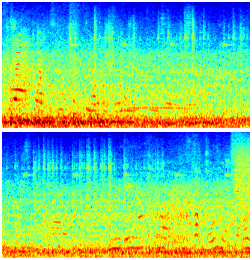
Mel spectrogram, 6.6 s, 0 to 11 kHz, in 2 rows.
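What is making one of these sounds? A Volvo B7L diesel city bus's engine drones, heard from inside the cabin.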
